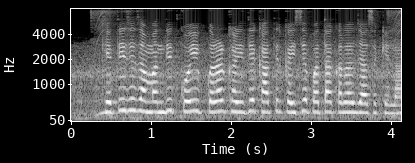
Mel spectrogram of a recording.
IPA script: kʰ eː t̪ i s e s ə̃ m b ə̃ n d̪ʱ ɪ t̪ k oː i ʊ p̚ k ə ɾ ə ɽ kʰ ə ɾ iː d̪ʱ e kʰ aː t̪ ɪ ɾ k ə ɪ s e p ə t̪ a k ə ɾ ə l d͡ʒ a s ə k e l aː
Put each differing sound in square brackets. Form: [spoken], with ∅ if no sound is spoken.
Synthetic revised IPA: kʰ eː t̪ i s e s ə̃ m b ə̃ n d̪ʱ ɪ t̪ k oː i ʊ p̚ k ə ɾ ə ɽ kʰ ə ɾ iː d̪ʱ e kʰ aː t̪ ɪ ɾ k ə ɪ s e p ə t̪ a k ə ɾ ə l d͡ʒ a s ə k e l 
